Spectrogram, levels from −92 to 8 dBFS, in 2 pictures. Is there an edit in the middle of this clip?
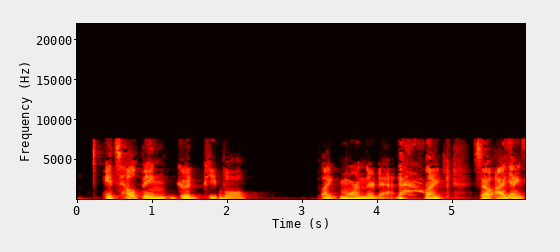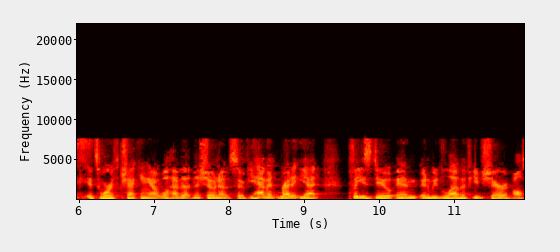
no; 0 cuts

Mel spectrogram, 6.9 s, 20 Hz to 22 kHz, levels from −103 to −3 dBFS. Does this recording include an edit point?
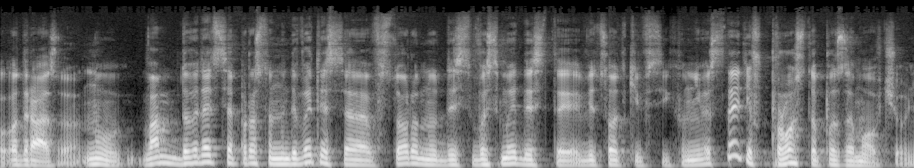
no; 0 cuts

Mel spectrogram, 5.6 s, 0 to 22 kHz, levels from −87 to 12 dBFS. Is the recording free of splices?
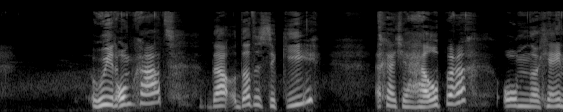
no; 2 cuts; at 1.1 s, 3.8 s

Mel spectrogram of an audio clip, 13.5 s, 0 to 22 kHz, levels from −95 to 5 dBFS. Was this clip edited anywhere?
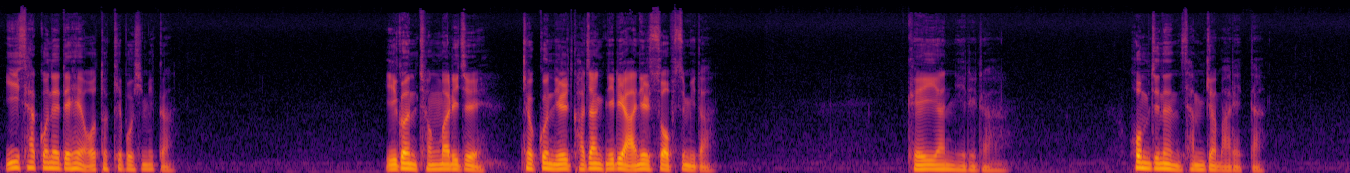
yes; 4 cuts; at 5.2 s, 5.7 s, 6.1 s, 11.8 s

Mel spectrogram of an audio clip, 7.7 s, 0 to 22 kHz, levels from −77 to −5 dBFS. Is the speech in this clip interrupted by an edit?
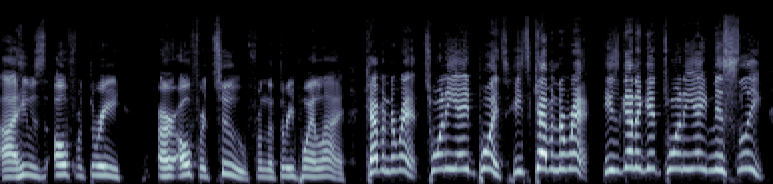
no; 0 cuts

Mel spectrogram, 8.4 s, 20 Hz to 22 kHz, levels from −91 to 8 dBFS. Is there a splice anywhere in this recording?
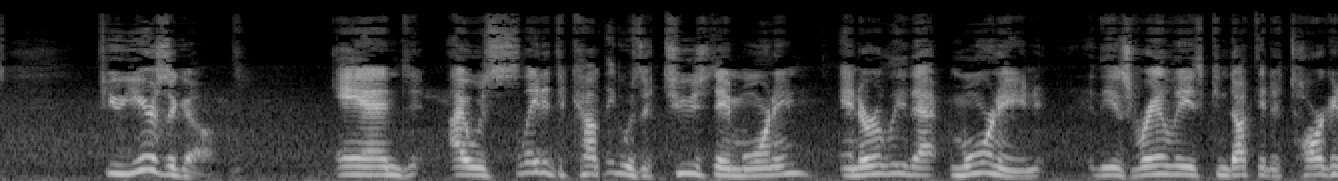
yes; 2 cuts; at 3.7 s, 5.1 s

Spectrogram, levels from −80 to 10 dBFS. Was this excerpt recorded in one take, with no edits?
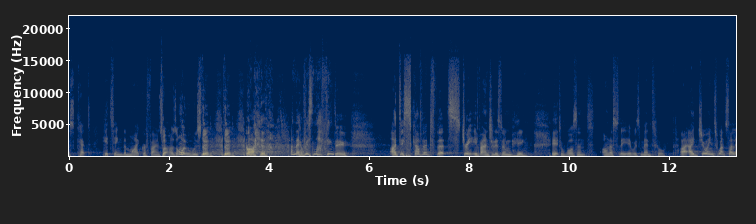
no; 5 cuts; at 3.1 s, 5.3 s, 8.9 s, 9.8 s, 10.6 s

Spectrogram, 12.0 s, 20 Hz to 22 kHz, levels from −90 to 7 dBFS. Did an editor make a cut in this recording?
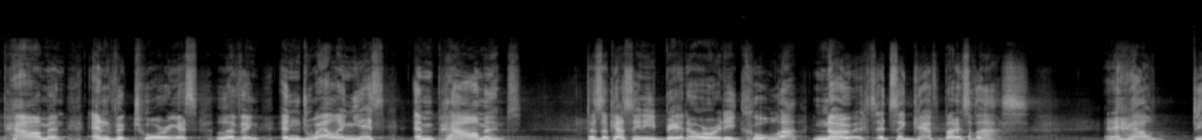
yes; 5 cuts; at 4.0 s, 6.1 s, 8.1 s, 8.7 s, 9.7 s

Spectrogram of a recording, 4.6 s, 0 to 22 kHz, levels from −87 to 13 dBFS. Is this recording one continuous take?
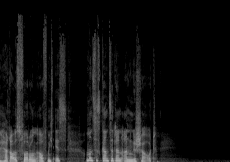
no; 2 cuts; at 1.1 s, 1.7 s

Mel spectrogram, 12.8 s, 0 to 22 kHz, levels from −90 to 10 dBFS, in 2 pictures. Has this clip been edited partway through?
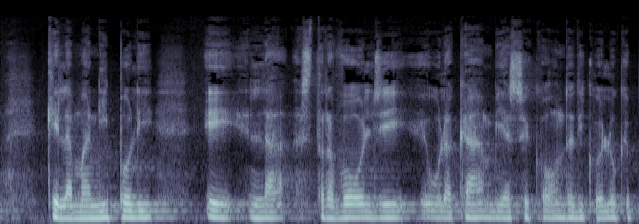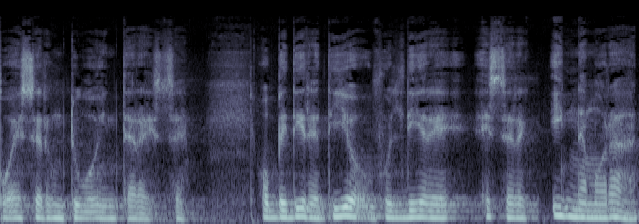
yes; 1 cut; at 11.8 s

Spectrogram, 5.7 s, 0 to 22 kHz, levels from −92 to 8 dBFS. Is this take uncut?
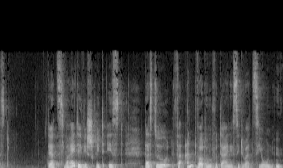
no; 1 cut; at 1.7 s

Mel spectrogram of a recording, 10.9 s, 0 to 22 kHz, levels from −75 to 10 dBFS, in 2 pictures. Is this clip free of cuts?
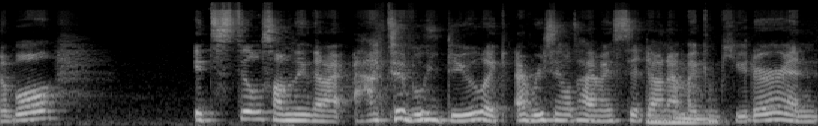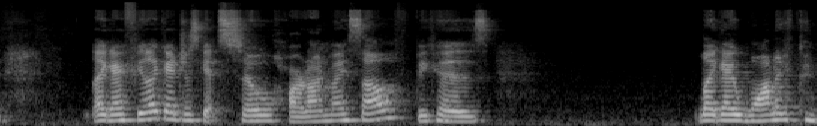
yes; 0 cuts

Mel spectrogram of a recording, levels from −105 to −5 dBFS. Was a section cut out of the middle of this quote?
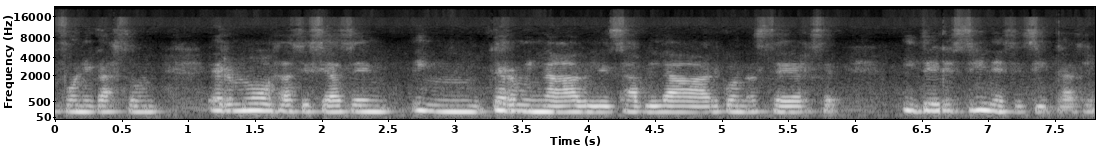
yes; 1 cut; at 6.6 s

